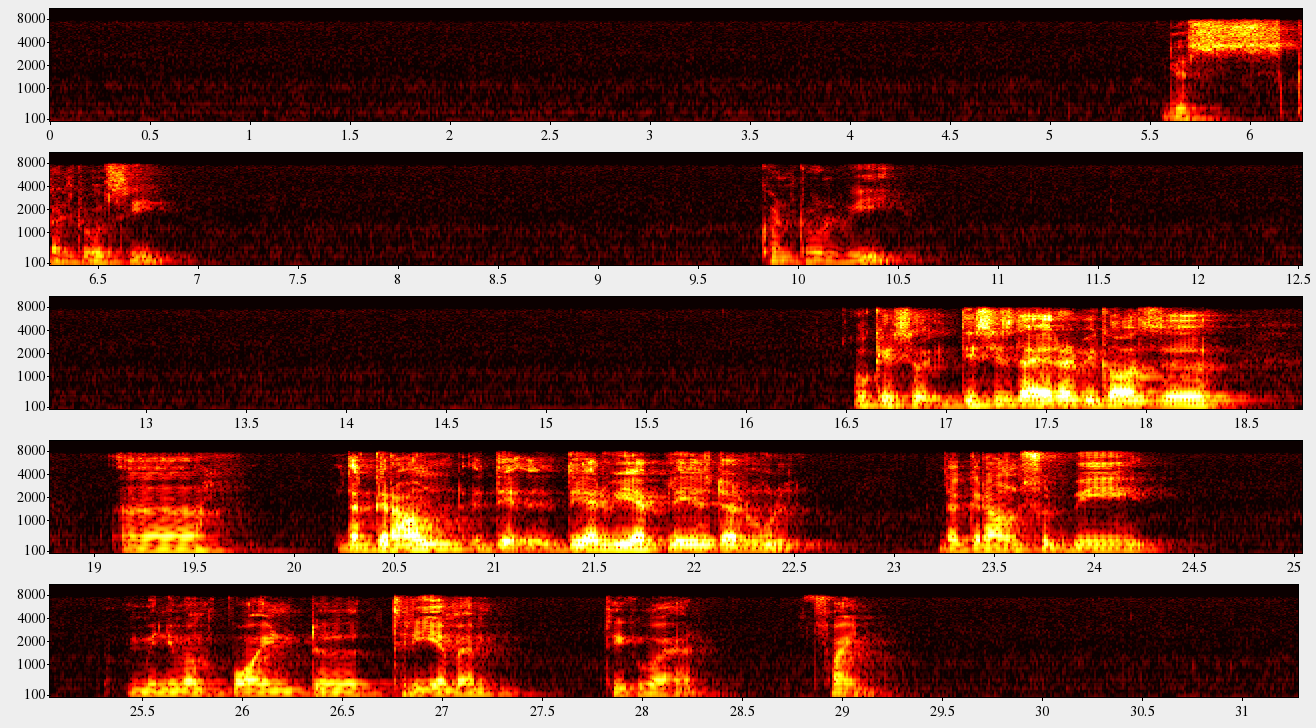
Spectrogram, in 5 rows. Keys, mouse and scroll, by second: 1.4 click, 7.3 ctrl+c, 8.6 click, 11.6 ctrl+v, 13.0 click, 16.5 click, 17.9 scroll up 1, 20.8 scroll down 1, 23.4 click, 25.2 Delete, 28.2 click, 31.0-31.2 scroll down 1.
